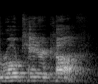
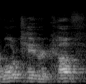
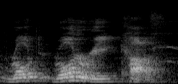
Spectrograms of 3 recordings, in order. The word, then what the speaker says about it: rotator cuff: It is not rotary cuff.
